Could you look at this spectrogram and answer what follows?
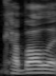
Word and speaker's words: Kabbalah: And Kabbalah is how I'm pronouncing it. Of course, you can tell my European background. It could be Kabbalah, Kabbalah, Quabala, however you want to spell it, with a Q, with a K, with a C. They're all incorrect because Kabbalah is a Hebrew word. It's with a kuf.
